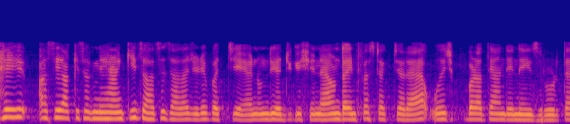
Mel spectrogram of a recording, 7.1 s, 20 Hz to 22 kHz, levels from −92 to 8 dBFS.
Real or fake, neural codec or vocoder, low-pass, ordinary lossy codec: fake; codec, 24 kHz, 3.1 kbps, DualCodec; 5.4 kHz; none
